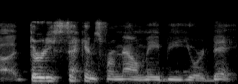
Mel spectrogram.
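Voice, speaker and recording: This man's voice makes very wide pitch swings. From US South (Georgia), moved to Illinois at ten. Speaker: entrepreneur, sales coach. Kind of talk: podcast interview.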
